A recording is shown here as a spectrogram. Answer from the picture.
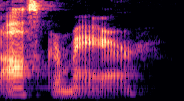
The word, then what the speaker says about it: Oscar Mayer: Like, yes, it's Oscar, and the Mayer part is spelled M-E-Y-E-R. Or, if you're in this universe, M-A-Y-E-R. Is it Oscar Mayer or Mayer? And it's definitely Mayer.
